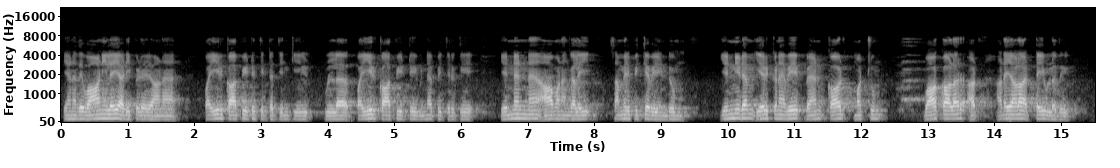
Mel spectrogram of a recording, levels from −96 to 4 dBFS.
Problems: background sounds at intervals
